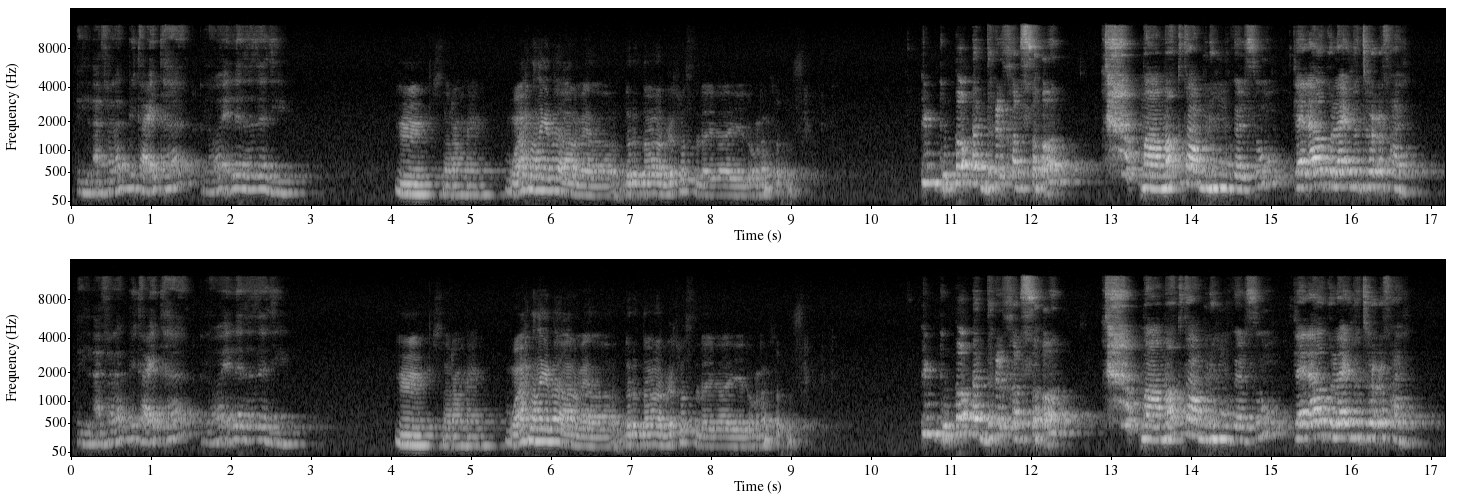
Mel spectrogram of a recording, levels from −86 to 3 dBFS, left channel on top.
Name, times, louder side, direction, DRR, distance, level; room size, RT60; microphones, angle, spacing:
voice 1, 0.1-2.7 10.6-12.3 12.9-16.7, left 1 dB, 20° left, -7 dB, 1.4 m, -24 dB
voice 2, 4.0-9.1, equal, 10° right, 3 dB, 0.4 m, -28 dB
5.8 x 2.2 x 2.9 m, 1.2 s
head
